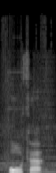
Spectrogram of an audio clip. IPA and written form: ɔːθə (author)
